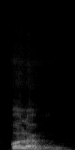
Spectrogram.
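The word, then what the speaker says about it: قَلَمٌ: adalah sebuah buku ya H qolamun tidak boleh panjang H qamun nah ini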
